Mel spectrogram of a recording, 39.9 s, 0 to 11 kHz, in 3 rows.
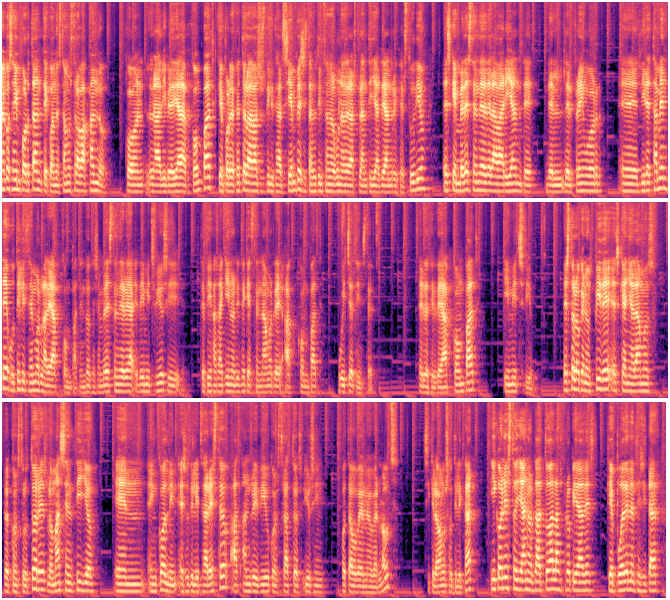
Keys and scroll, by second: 16.0 alt+Return, 27.3 alt+Return.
